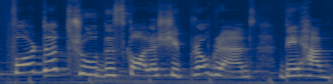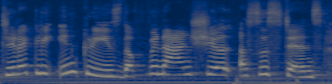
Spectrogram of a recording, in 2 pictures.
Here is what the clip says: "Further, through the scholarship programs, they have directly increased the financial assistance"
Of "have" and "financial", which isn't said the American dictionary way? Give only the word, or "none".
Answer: none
